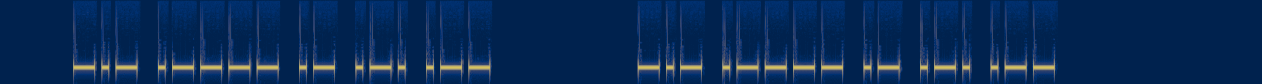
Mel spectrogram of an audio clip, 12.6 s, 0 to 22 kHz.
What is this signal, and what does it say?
Morse code, heard as a keyed tone, about 17 wpm, 700 Hz. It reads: K1ARW K1ARW
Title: USA Call Signs - 5 Characters - Repeated 3x - 17wpm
